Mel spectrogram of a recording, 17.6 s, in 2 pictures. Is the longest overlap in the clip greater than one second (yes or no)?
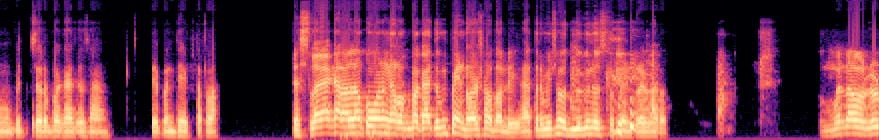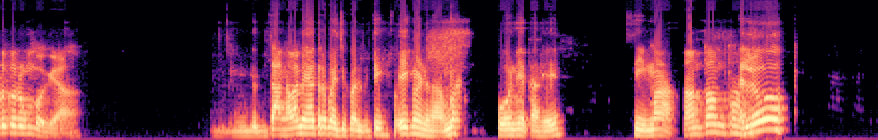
no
